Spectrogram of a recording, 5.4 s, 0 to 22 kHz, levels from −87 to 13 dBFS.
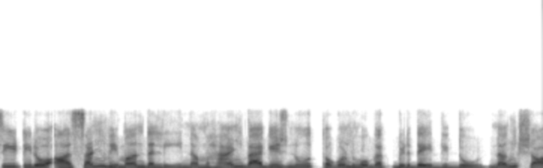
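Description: No faults: the speech runs through a Speex encode whose band stops near 7.5 kHz, and nothing breaks, drops or glitches anywhere in it.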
